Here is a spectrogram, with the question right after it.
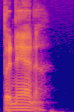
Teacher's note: The vowel of the second syllable is clearly articulated with a, but the vowels of the first and the last syllables are reduced to schwa, resulting in the following pronunciation of the word: banana. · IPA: /ə/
